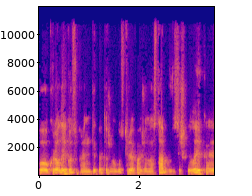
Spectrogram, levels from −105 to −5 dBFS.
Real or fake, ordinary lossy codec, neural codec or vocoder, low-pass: fake; MP3, 64 kbps; vocoder, 44.1 kHz, 128 mel bands every 512 samples, BigVGAN v2; 10.8 kHz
